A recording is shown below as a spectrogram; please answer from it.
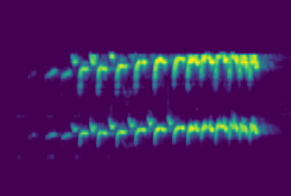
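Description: A Firecrest sings a very high, thin, rapid run of sibilant notes that accelerates and lasts about two seconds, with nothing else heard.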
